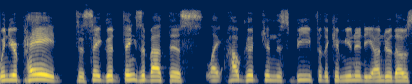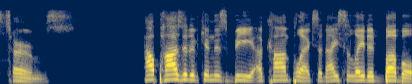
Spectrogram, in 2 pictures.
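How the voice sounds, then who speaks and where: With a plain, everyday voice, a man talks at a moderate pace and a fairly high pitch with fairly even intonation, the sound dry and close with no echo over a quiet background. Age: 50s. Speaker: arts nonprofit manager. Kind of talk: public hearing testimony.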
